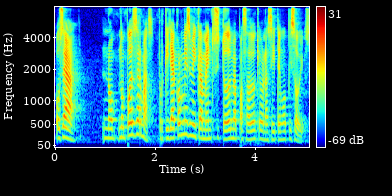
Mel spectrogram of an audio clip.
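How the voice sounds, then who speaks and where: A woman talks at a very fast pace in a medium-pitched voice with ordinary pitch variation. The recording is very clean, with a silent background. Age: 20s. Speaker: fitness influencer. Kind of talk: testimony.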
